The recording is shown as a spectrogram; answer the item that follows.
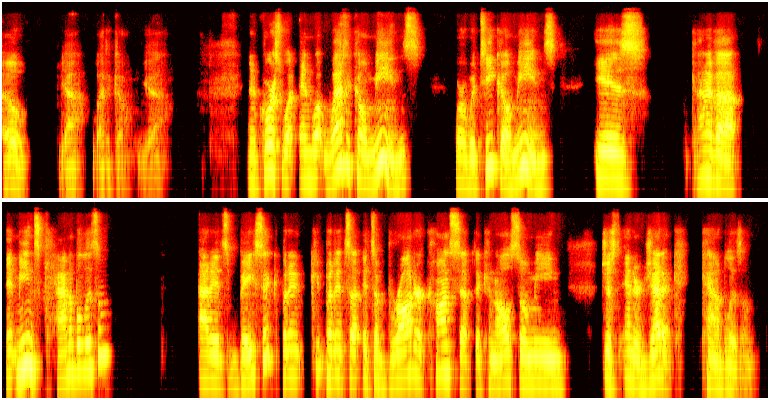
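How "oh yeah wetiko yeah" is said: knowing tone, low and soft. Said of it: "the other person would have gone".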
